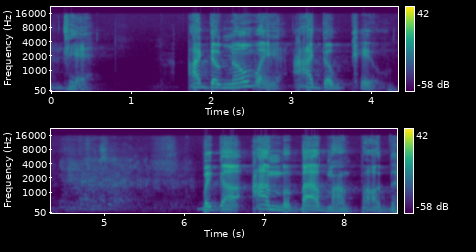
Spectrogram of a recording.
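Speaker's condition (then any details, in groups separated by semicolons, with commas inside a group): Cerebral palsy; speech still affected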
